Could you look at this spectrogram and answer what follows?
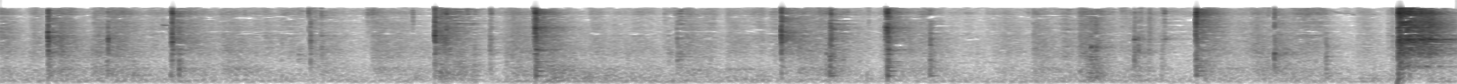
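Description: Hand rivet gun clicking and knocking as its handles are squeezed to pull pop rivets into a racing exhaust muffler, with the loudest sharp crack about seven seconds in, the snap of a rivet mandrel breaking off as the rivet sets.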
